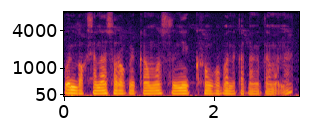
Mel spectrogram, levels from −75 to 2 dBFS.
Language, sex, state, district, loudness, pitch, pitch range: Garo, male, Meghalaya, South Garo Hills, -15 LUFS, 100 Hz, 95-105 Hz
